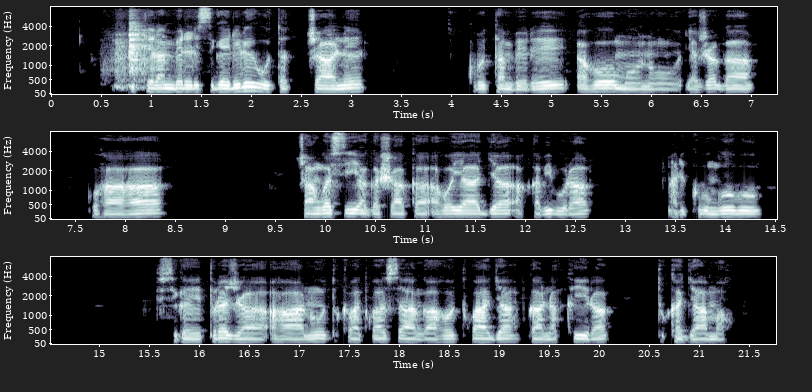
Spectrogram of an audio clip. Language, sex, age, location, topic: Kinyarwanda, male, 25-35, Burera, finance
